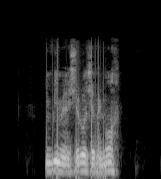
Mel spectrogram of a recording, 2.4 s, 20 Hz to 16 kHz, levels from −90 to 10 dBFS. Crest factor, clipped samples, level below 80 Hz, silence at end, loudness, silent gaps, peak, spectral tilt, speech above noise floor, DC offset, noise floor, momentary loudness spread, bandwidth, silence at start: 16 dB; under 0.1%; -48 dBFS; 0.65 s; -19 LUFS; none; -6 dBFS; -6 dB/octave; 58 dB; under 0.1%; -76 dBFS; 15 LU; 7.8 kHz; 0.7 s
